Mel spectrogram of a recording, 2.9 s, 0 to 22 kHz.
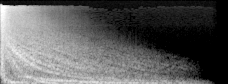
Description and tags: blaster shot 10 1(Sytrus,rsmpl,multiprcsng)single
Sounds of shots from sci-fi weapons. Synthesis on the Sytrus synthesizer (no samples). Subsequent multi-stage processing and combination of layers. Almost all of the serial shot sounds presented here have a single option (see the mark at the end of the file name), so that you can create your rate of fire, for example using an arpeggiator on one note. At the same time, do not forget to adjust the ADSR envelopes, this is very important in order to get the desired articulation of a series of shots. Single shots themselves do not sound as good as serial shots. Moreover, it may seem that the shots in the series and single, under the same number do not correspond to each other at all. You will understand that this is not the case when setting up your series of shots, the main thing, as I said, you need to correctly adjust the ADSR. May be useful for your work. If possible, I ask you to publish here links to your work where these sounds were used.
auto-gun, blaster-shot, explosion, firing, games, military, sci-fi, weapon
